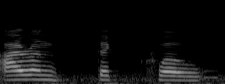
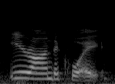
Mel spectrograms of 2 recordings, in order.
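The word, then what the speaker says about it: Irondequoit: much pressure oh okay next one is iron dick quo oh my god closer it's iron decoy you know i got the ending kind of right you kind of you're 50 50.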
